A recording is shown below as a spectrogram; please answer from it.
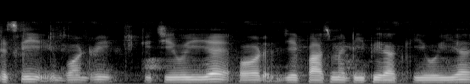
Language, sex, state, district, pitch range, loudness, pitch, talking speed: Hindi, male, Bihar, Saran, 105-115 Hz, -20 LUFS, 110 Hz, 165 wpm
